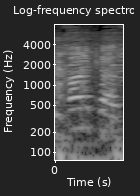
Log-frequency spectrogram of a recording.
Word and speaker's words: Hanukkah: And Hanukkah, because it's spelled with a chet rather than a kaf, is actually much closer to an H than a C. So Hanukkah.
